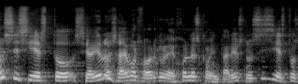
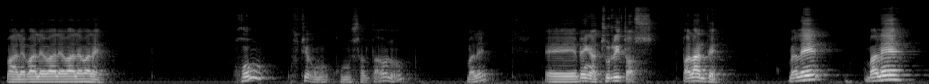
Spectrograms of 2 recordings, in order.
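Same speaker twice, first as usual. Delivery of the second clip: ordinary talk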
